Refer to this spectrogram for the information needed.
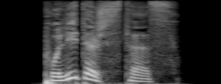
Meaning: strong/mixed nominative/accusative neuter singular superlative degree of politisch
- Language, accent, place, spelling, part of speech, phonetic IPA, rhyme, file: German, Germany, Berlin, politischstes, adjective, [poˈliːtɪʃstəs], -iːtɪʃstəs, De-politischstes.ogg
